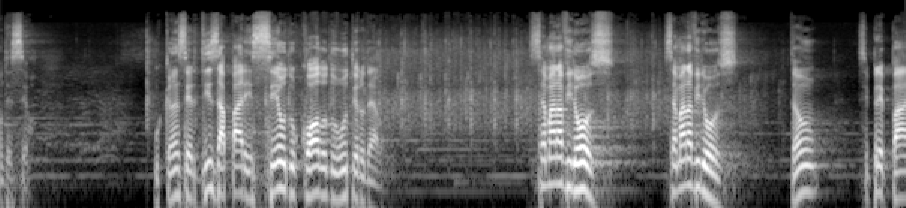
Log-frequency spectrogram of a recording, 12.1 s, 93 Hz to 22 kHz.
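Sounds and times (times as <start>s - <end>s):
faint scattered applause: 3.4s - 10.6s.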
